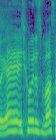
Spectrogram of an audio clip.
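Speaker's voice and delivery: laughing through words. Retelling a woman's answer to a frightened man, retelling her laughing reply. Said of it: "sie lacht so richtig und sagt so".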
